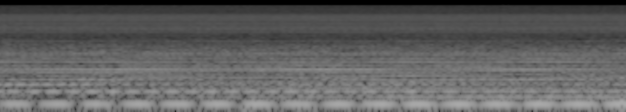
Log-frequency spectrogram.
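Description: Low electrical hum that pulses about twice a second, with thin steady tones and faint hiss from the audio line, at low level.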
